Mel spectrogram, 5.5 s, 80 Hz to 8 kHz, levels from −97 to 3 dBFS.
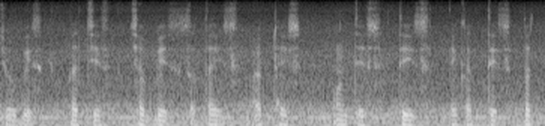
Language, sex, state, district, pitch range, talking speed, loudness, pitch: Hindi, male, Chhattisgarh, Raipur, 95-115 Hz, 110 wpm, -19 LUFS, 100 Hz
